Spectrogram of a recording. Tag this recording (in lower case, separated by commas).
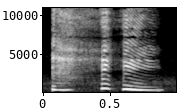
chuckle, laughter, human voice, giggle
